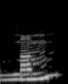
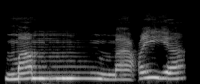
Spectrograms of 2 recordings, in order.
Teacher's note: نون ساکن کے بعد میم جب آتا ہے تو ادغام مع الغنہ ہوتا ہے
